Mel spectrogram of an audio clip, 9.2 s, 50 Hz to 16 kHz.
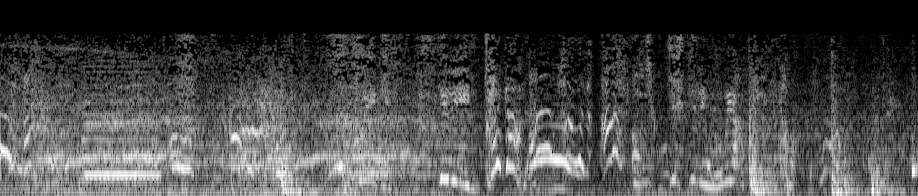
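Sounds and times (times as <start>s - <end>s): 
constant rumble of traffic: 0.0s - 9.1s
vehicle horn honking: 0.8s - 1.7s
speech: 6.7s - 8.5s.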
